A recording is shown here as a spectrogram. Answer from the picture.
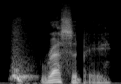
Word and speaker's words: recipe: And here's the correct way to say this word. Recipe. A recipe is a list of ingredients and instructions that tell you how to cook something, like a recipe for an apple pie. Never pronounce it as recipe or recipe.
